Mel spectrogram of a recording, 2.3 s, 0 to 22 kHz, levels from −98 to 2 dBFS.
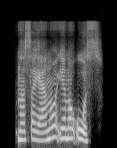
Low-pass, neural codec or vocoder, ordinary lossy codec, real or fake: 19.8 kHz; autoencoder, 48 kHz, 128 numbers a frame, DAC-VAE, trained on Japanese speech; Opus, 16 kbps; fake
